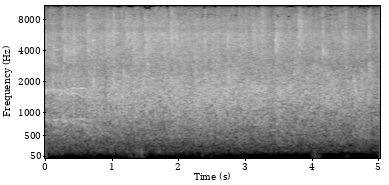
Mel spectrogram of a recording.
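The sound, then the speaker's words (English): A large crowd claps steadily and loudly for about five seconds, applauding the God of hope, a dense, continuous wash of applause with no voices standing out. “Can we applaud the God of hope?”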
